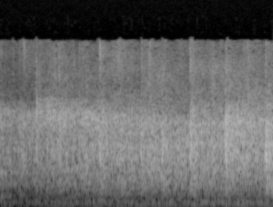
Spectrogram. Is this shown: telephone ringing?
no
